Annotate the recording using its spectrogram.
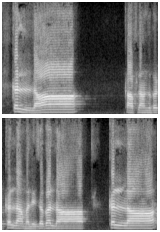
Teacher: اس کے بعد کلا، کاف لام زبر کلا، مل زبر لا، کلا، لام کو کھینچا گیا ایک الف کے برابر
